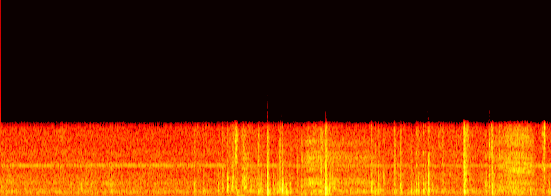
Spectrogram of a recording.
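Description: Handling noise in a car cabin: a steady low hiss, then scattered clicks and knocks from about three seconds in as the ignition key is turned and the tablet is handled, with one sharp click about seven seconds in.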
